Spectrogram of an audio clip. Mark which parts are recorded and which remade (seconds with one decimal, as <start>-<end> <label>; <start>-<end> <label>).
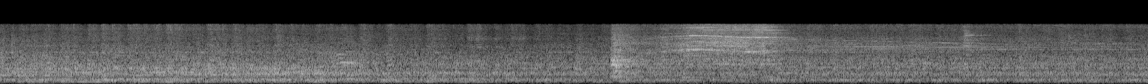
0.0-11.5 recorded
